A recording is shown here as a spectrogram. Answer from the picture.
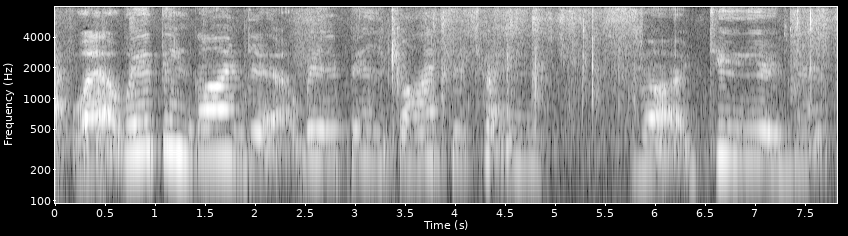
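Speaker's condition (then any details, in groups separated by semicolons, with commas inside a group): Cerebral palsy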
